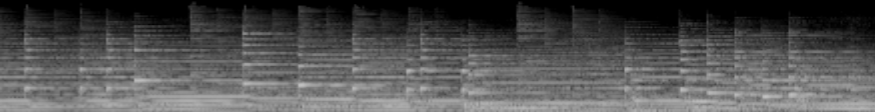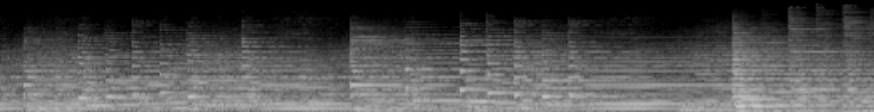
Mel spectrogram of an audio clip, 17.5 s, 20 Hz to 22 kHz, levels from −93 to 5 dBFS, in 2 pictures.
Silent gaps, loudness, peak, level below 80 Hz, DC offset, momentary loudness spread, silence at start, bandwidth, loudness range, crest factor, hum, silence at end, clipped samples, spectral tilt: none; -26 LUFS; -4 dBFS; -42 dBFS; under 0.1%; 4 LU; 0 s; 15 kHz; 2 LU; 20 dB; none; 0 s; under 0.1%; -6.5 dB/octave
